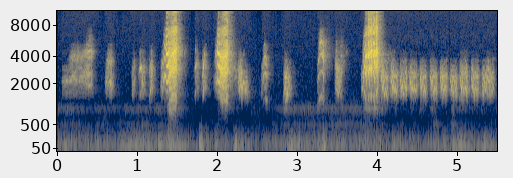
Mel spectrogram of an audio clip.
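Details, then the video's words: Long-tailed shrike (Lanius schach): scratchy chatter and short chirps punctuated by loud harsh bursts, ending in a fast, steady stuttering series of clipped notes. "棕背伯勞/Long-tailed Shrike"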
